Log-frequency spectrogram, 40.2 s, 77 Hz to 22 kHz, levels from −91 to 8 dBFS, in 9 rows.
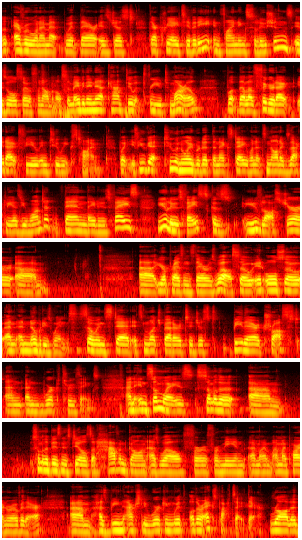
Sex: female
